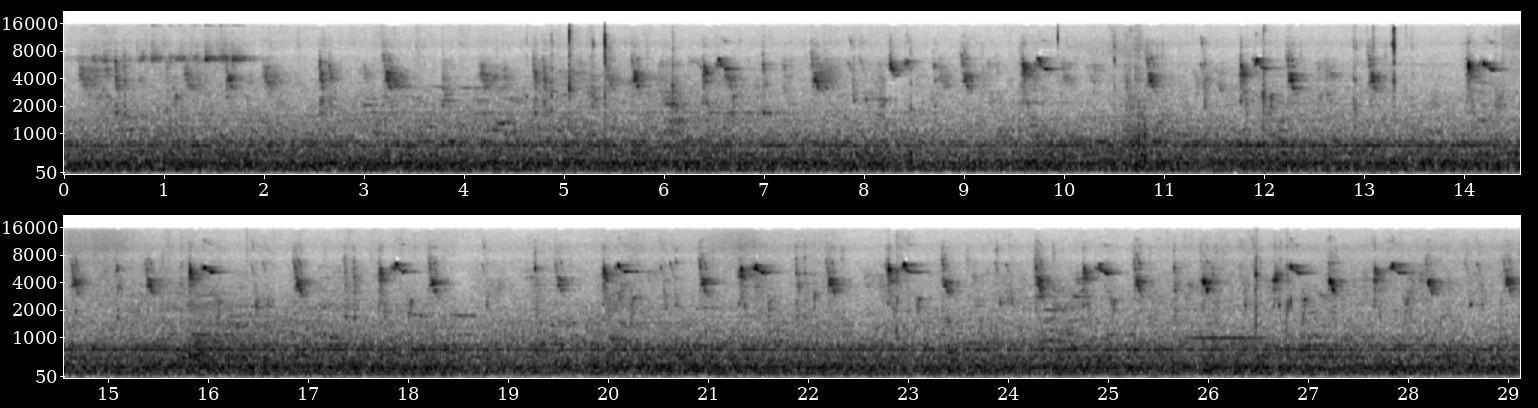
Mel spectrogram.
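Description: Small birds chirping over and over in short, high notes, over a steady low background hum.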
